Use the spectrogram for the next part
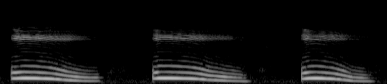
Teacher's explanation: the vowel is going to be produced by raising the body of the tongue to a high front position in the mouth · of the tongue to a high front position in the mouth during the production of e the tongue is raised in the vicinity of the hard palate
